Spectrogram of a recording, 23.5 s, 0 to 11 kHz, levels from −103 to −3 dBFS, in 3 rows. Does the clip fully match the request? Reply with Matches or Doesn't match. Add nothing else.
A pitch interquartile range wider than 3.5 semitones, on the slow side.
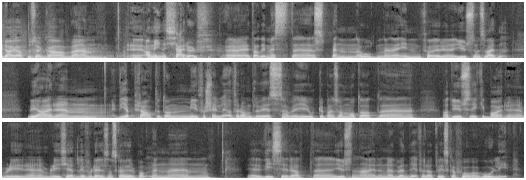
Doesn't match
